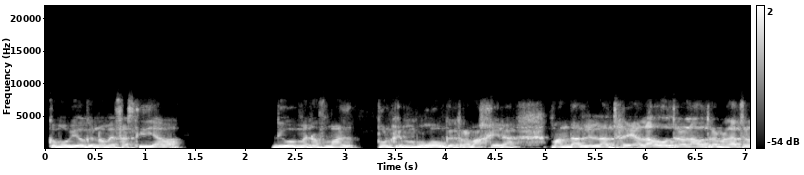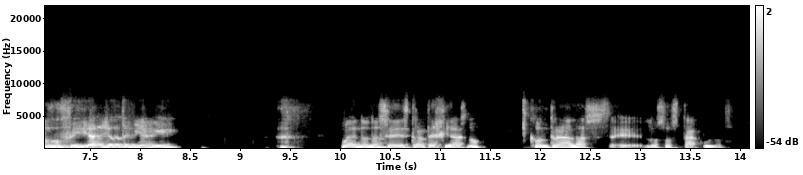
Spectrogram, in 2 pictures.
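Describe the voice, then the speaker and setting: A woman giving a lively, anecdotal talk as a guest speaker, blunt and sarcastic, swearing freely and laughing often. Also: low voice, moderate pace. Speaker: guest speaker, teacher trainer. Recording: dull lo-fi recording.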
